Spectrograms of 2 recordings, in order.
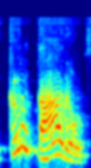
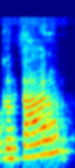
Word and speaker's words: cantaram: eu digo sempre assim cantarão muda a tonicidade né então a sílaba tônica é a última sílaba então a palavra ela é oxítona e cantaram a sílaba tônica é a penúltima ela tá então existe mudança de sílaba tônica né então cantaram tá falava paroxítona cantarão não palavra oxítona tá então mudou aí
